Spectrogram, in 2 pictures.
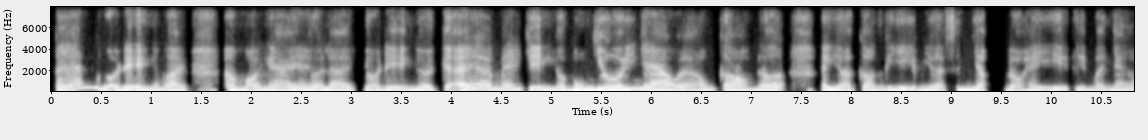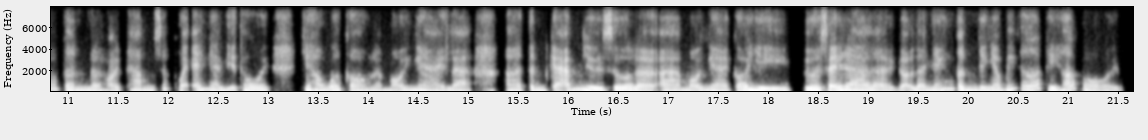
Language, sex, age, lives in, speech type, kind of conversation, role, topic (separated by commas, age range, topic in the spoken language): Vietnamese, female, 20-24, Vietnam, conversation, advice, user, Bạn nên làm gì để nối lại quan hệ với một người bạn cũ sau thời gian xa cách?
